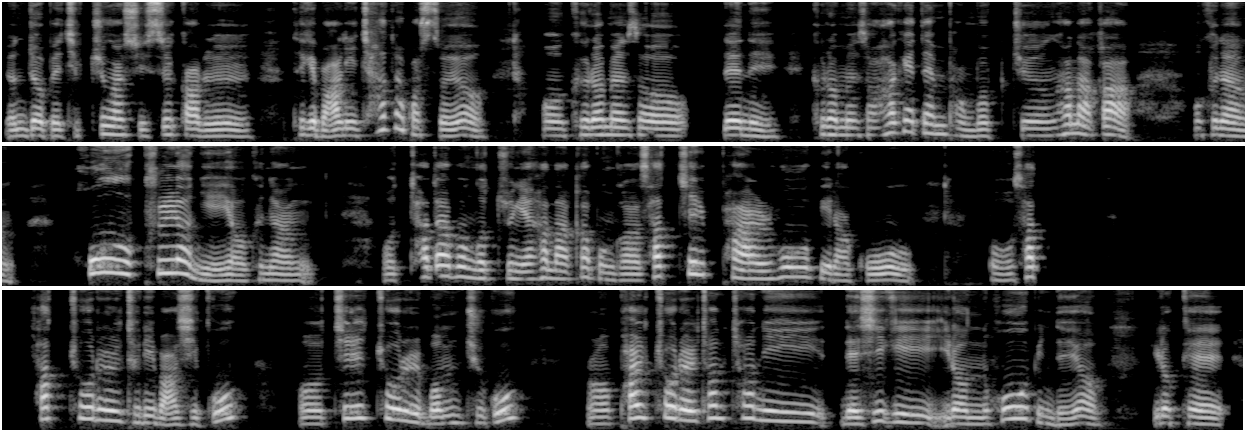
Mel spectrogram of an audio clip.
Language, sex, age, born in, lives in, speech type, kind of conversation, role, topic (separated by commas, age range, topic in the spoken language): Korean, female, 25-29, South Korea, South Korea, conversation, podcast, guest, 불안할 때 주로 어떤 방법을 쓰세요?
